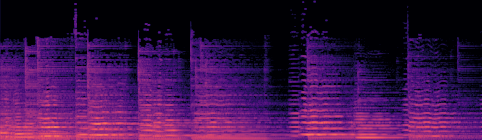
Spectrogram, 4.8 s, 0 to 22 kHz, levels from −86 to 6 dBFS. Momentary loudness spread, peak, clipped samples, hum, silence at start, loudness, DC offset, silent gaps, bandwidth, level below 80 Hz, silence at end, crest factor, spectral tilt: 12 LU; -12 dBFS; under 0.1%; none; 0 s; -27 LUFS; under 0.1%; none; 19.5 kHz; -74 dBFS; 0 s; 16 dB; -2 dB/octave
